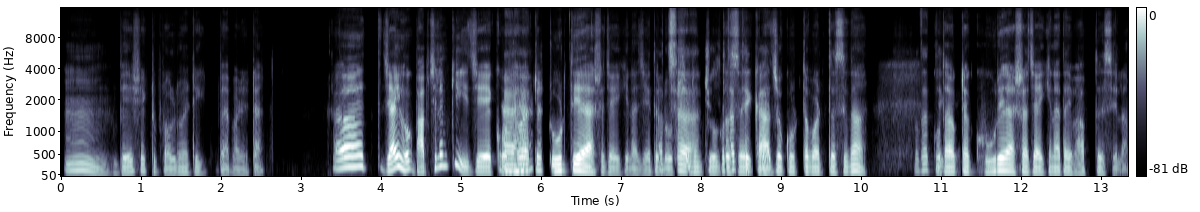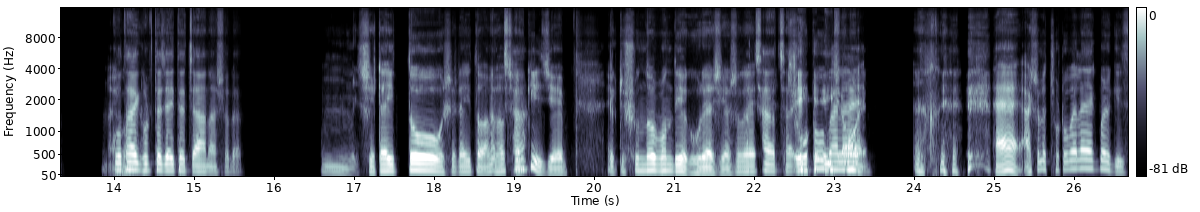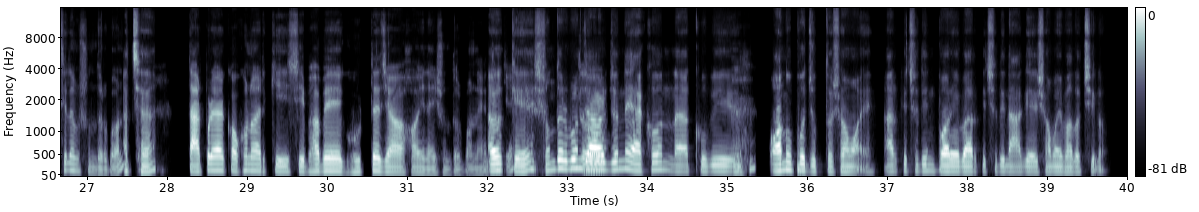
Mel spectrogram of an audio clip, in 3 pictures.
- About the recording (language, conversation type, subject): Bengali, unstructured, ভ্রমণ করার সময় তোমার সবচেয়ে ভালো স্মৃতি কোনটি ছিল?
- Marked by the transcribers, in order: none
